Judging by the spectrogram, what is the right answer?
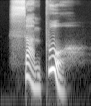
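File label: "san4 bu4", Mandarin Chinese; HSK4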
